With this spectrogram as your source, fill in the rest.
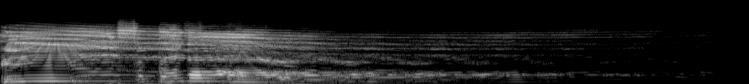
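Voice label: effects talk, Funky Vocals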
